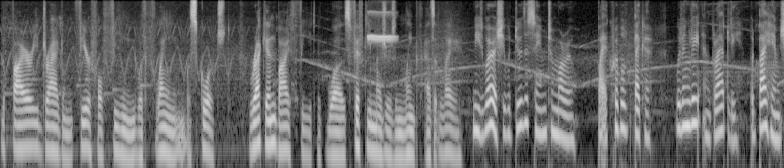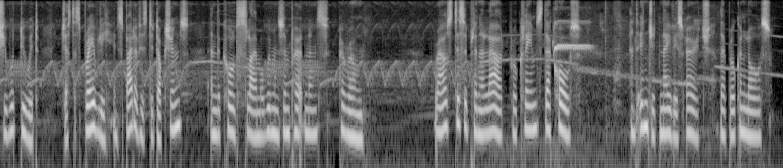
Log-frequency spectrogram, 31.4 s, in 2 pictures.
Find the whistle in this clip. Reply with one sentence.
You can hear the whistle from 7.3 to 8.0 s and from 26.7 to 28.1 s.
